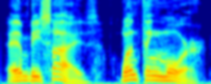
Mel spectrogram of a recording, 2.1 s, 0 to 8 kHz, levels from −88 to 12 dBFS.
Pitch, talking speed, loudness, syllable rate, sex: 125 Hz, 115 wpm, -15 LUFS, 4.6 syllables/s, male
